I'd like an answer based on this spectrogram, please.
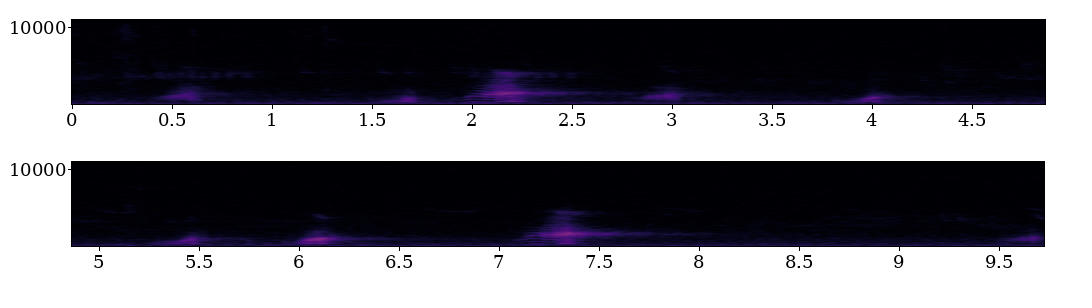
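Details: Frogs calling at a wild forest pond, recorded with a phone and clip-on microphone: short croaking notes spaced about a second apart, several overlapping callers, over a low steady background hum.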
